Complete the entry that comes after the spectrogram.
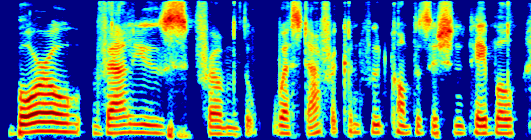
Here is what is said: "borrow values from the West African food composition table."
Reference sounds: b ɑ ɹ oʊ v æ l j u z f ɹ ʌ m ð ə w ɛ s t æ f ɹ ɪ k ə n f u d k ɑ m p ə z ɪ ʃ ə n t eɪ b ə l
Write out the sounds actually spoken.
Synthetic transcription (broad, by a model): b ɑ ɹ oʊ v æ l j u z f ɹ ʌ m ð ə w ɛ s t æ f ɹ ɪ k ə n f u d k ɑ m p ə z ɪ ʃ n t eɪ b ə l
